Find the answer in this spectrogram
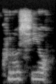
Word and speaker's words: Kuroshio: It's as you say it, Kuro, as in Kuro is Kuro, the yeah. color black, and she is Shio. Shio, Kuroshio.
